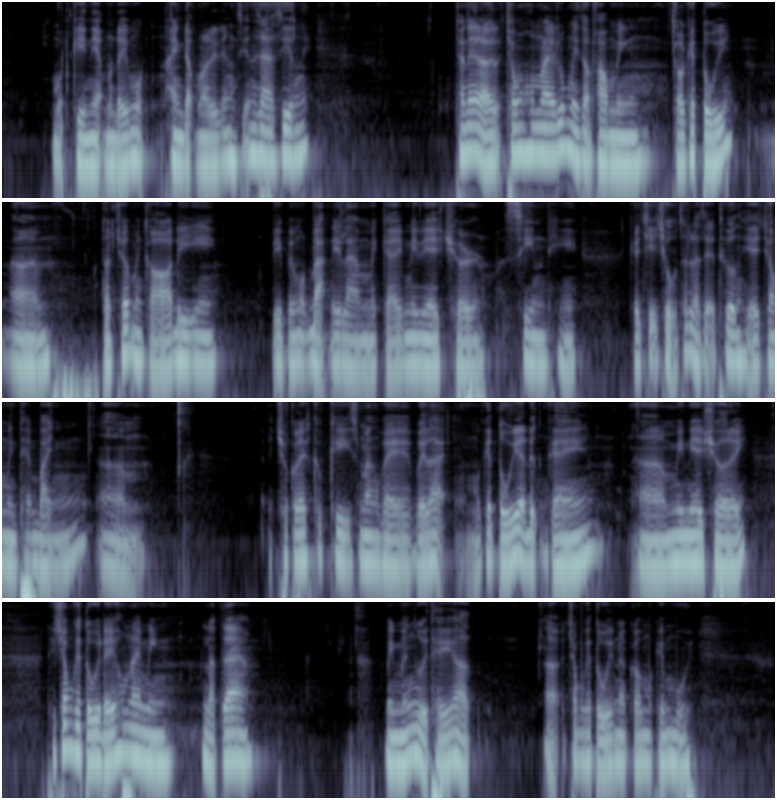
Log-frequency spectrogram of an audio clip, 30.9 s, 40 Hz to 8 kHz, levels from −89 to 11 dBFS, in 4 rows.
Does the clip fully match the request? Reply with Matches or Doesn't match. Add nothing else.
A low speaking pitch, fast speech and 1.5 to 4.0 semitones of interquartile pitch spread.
Doesn't match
